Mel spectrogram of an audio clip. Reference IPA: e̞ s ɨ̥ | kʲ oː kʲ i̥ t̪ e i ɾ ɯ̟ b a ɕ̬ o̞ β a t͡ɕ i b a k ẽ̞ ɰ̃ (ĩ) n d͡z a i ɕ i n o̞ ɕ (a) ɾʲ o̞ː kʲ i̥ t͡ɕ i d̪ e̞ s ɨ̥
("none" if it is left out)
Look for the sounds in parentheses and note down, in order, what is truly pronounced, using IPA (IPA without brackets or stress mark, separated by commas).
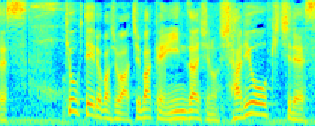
ĩ, a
